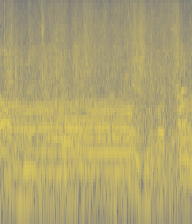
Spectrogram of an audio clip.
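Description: A male reciter chanting a mourning lament into a microphone in long, drawn-out notes. The pitch falls away near the end.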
